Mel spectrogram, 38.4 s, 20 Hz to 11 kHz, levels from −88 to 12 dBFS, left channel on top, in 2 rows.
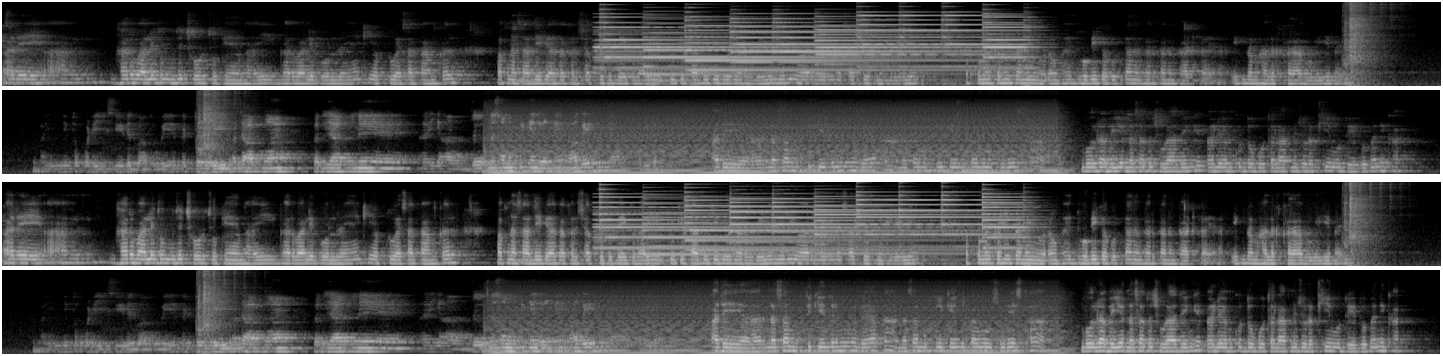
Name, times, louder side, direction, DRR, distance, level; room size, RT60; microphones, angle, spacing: voice 1, 0.0-12.3 12.9-18.0 28.7-33.1 33.6-37.8, right 4 dB, 65° right, 12 dB, 0.4 m, -24 dB
sound 1, 7.9-13.6, right 1 dB, 50° right, 1.1 m, -19 dB
Bicycle / Mechanisms, 17.9-18.9 21.8-22.7, right 2 dB, 20° right, 1.2 m, -32 dB
voice 2, 19.6-23.0 23.4-27.9 32.0-32.1 34.2-34.3, equal, 65° left, 4 dB, 0.9 m, -26 dB
sound 2, 25.6-33.3, left 2 dB, 25° left, 0.8 m, -30 dB
9.4 x 5.2 x 2.9 m, 0.99 s
head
